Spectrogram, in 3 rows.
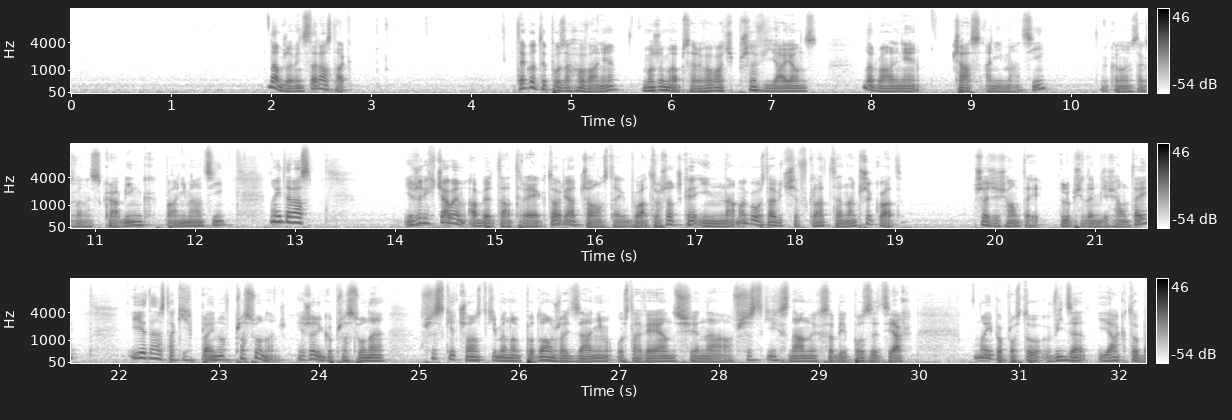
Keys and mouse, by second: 2.3-4.5 middle drag, 5.6 click, 22.0 right click, 24.5 g, 31.8 r.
